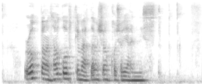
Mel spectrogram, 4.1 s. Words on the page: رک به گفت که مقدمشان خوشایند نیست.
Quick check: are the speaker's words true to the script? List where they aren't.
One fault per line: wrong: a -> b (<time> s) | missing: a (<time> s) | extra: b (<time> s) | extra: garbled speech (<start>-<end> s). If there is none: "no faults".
extra: آنها (0.9 s)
